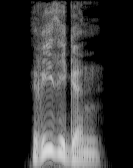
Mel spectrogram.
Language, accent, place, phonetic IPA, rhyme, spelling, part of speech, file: German, Germany, Berlin, [ˈʁiːzɪɡn̩], -iːzɪɡn̩, riesigen, adjective, De-riesigen.ogg
- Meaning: inflection of riesig: 1. strong genitive masculine/neuter singular 2. weak/mixed genitive/dative all-gender singular 3. strong/weak/mixed accusative masculine singular 4. strong dative plural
